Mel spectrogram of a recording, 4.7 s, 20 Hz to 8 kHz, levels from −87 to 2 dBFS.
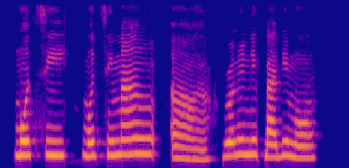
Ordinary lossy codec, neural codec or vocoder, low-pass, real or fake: none; codec, 16 kHz, 4 kbps, X-Codec, HuBERT features, trained on general audio; 7.2 kHz; fake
